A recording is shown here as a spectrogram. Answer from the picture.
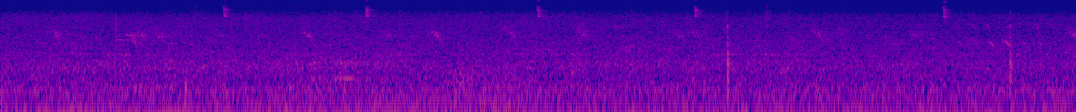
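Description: Near silence with faint, high small-bird chips about once a second and a few softer chirps between them. A single sharp click comes about five and a half seconds in.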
